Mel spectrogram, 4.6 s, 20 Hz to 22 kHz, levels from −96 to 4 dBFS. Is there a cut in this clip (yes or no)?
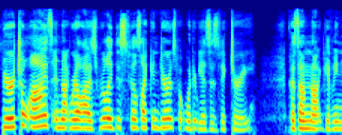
yes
